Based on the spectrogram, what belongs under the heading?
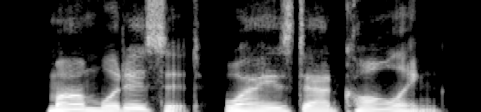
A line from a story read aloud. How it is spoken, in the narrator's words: I asked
